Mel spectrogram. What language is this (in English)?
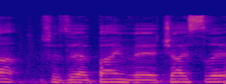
Hebrew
